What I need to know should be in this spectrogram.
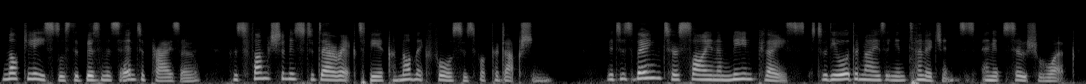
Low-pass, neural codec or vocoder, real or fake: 7.2 kHz; codec, 16 kHz, 0.5 kbps, FreqCodec, larger model; fake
